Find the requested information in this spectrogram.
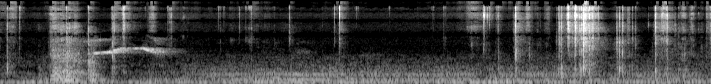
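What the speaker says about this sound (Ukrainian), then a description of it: "Відкриваємо наш пакетик." A paper surprise packet is torn and opened by hand, with close, soft rustling and crinkling of paper, a brief tearing rip early on and sharper crackles near the end, without speech.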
